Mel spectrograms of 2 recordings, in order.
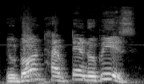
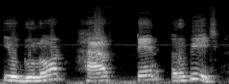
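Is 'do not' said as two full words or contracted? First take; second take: contracted; full. First: It is said with 'do not' contracted. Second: It is said with 'do not' in full.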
